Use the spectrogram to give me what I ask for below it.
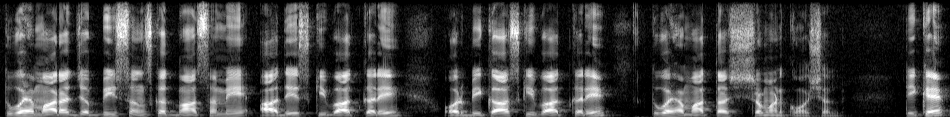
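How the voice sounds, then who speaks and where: A man's voice: medium pitch, moderate pace, smooth. A man teaching an exam-prep lesson, reading Sanskrit options and explaining them in Hindi while addressing viewers as friends.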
